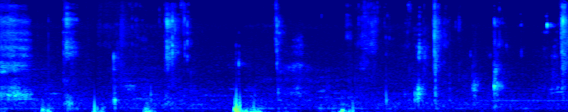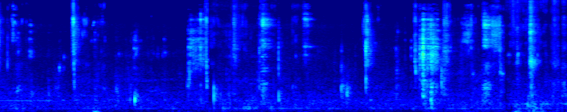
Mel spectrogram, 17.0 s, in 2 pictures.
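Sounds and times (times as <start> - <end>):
person chewing noodles: 5.4 - 17.0.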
